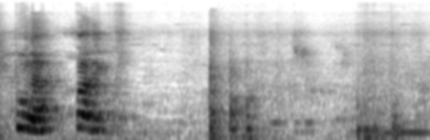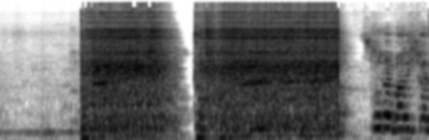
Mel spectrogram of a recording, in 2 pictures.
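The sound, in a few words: grinder grinding puris fine for besan ladoos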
